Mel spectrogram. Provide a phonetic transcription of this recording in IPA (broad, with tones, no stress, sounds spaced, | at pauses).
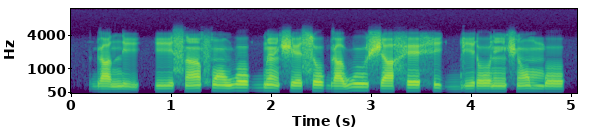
ɡ a˨ n i˨ | i˨ s ã˨˦ f ɔ̃˧ w o˦ ɡ͡b ɛ̃˦˨ ʃ e˧ s o˦ ɡ a˧ w u˦ ʃ a˧ h e˦ h i˦˨ ɡ͡b i˨˦ ɾ o˧ ɾ ĩ˨ ʃ ɔ̃˨˦ m o˧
